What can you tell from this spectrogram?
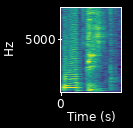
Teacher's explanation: এই যে অ যে বর্ণটা, বর্ণ আমরা দেখতেছি অ, কিন্তু এর উচ্চারণ হয়ে যাবে ও ধ্বনির মতো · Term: সংবৃত উচ্চারণ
